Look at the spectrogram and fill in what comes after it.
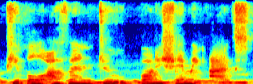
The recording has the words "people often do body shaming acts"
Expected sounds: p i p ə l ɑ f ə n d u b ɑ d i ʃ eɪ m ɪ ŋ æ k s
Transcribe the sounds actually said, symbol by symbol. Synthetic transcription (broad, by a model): p i p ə l ɑ f ə n d u b ɑ d i ʃ eɪ m ɪ ŋ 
